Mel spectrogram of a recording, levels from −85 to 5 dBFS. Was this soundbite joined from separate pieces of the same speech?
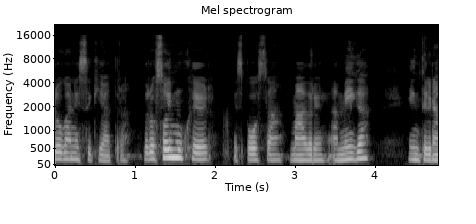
no; 0 cuts

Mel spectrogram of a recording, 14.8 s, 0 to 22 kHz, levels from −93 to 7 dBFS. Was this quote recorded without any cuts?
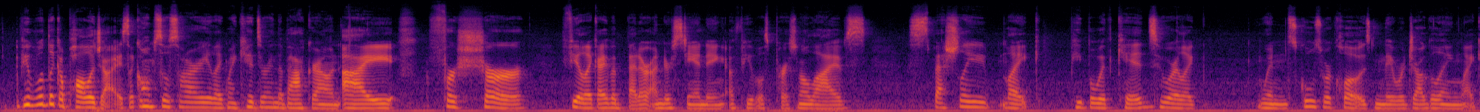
no; 3 cuts; at 3.4 s, 9.1 s, 13.7 s

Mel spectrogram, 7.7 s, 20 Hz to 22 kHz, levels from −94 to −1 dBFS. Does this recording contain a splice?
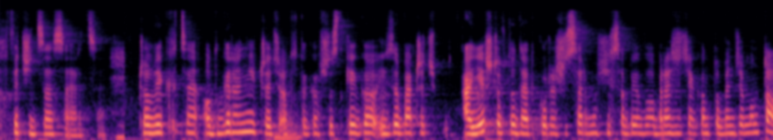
yes; 1 cut; at 1.2 s

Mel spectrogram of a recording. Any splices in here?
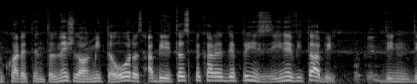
yes; 1 cut; at 1.4 s

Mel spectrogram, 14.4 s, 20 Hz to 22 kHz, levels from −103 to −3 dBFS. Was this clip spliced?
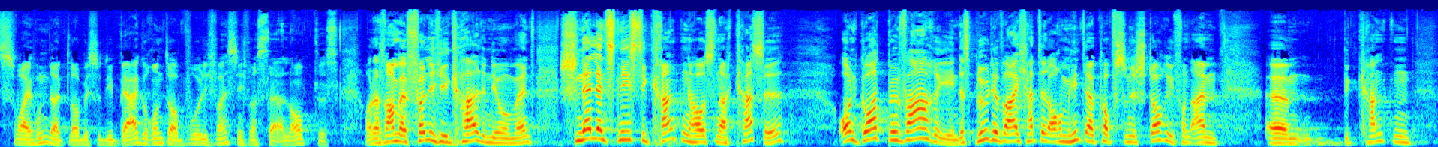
no; 0 cuts

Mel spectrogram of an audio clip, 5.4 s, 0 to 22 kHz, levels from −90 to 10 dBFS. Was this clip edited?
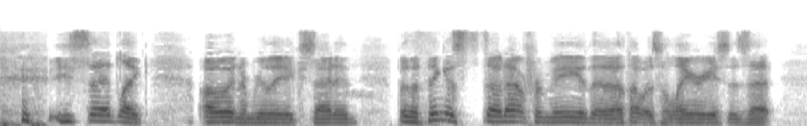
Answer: yes; 1 cut; at 1.5 s

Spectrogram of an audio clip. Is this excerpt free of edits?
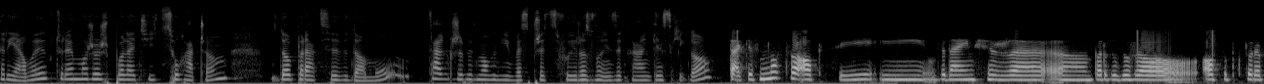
no; 1 cut; at 7.2 s

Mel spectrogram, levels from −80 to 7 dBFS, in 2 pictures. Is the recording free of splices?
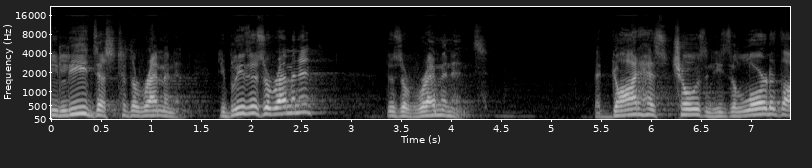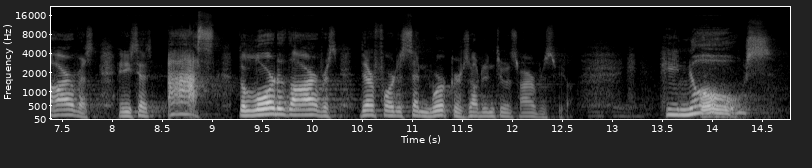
yes; 0 cuts

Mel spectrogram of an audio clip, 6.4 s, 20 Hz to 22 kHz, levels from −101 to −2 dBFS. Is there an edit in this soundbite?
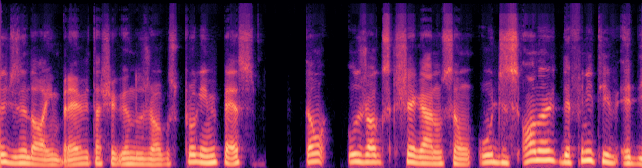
yes; 1 cut; at 2.9 s

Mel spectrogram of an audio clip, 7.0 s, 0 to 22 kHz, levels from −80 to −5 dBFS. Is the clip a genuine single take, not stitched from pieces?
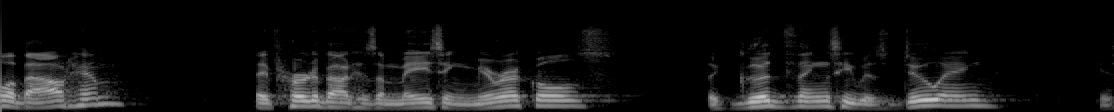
yes; 0 cuts

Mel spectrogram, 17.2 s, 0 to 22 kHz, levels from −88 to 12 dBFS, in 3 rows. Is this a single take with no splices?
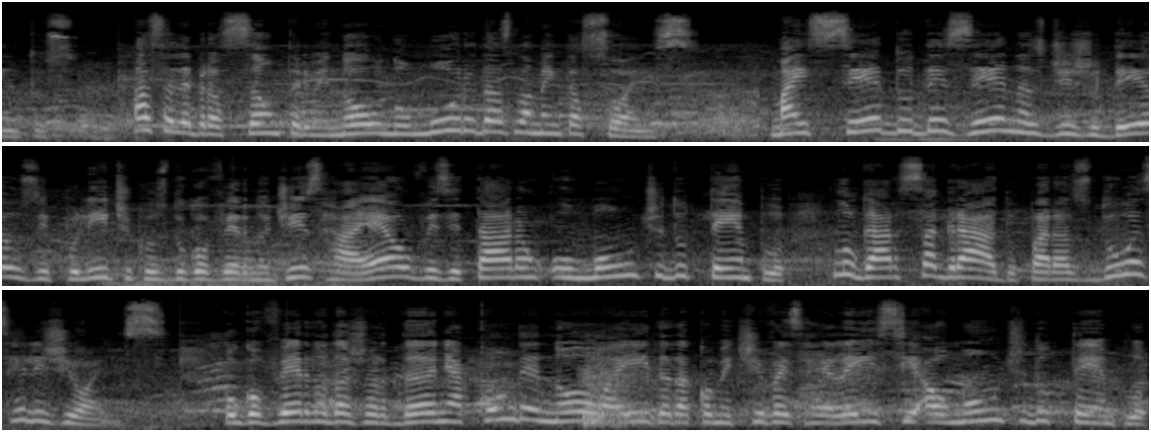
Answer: yes; 0 cuts

